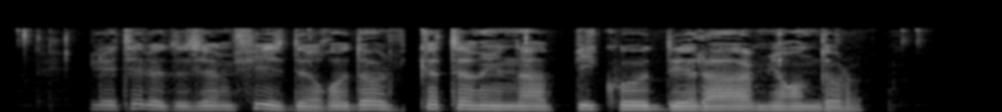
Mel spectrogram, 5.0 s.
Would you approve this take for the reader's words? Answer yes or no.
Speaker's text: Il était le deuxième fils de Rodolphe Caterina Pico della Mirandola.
yes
